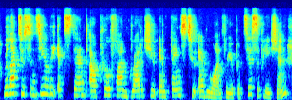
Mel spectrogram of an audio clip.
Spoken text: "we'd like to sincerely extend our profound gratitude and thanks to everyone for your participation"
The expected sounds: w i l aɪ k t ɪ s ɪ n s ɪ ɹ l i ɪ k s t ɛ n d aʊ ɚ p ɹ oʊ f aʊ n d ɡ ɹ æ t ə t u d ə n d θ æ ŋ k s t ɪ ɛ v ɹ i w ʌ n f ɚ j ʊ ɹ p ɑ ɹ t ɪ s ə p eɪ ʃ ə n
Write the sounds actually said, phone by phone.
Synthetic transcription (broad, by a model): w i l aɪ k t ɪ s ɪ n s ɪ ɹ l i ɪ k s t ɛ n d aʊ ɚ p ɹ oʊ f aʊ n ɡ ɹ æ t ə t u d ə n θ æ ŋ k s t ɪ ɛ v ɹ i w ʌ n f ɚ j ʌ ɹ p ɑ ɹ t ɪ s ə p eɪ ʃ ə n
